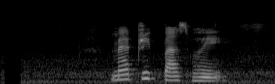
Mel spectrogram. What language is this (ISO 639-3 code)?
nep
